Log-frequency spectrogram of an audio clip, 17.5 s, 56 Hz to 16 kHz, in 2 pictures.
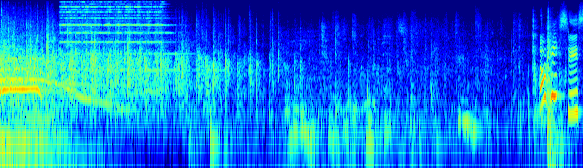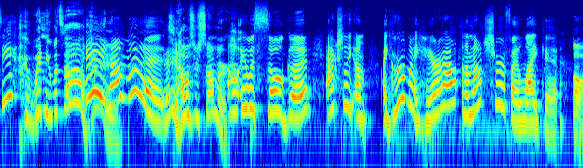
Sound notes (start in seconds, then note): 0.8 school bell ring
